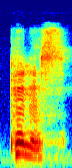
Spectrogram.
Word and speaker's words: pinnace: warship or large vessel how do you pronounce it penis just how I pronounced it penis penis penis okay my bad I always put an L in there cuz it just made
